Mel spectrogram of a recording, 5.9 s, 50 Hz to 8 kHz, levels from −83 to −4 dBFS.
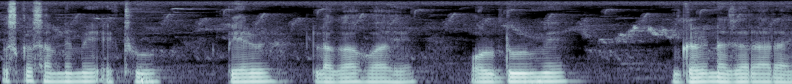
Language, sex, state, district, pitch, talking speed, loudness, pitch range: Hindi, male, Arunachal Pradesh, Papum Pare, 105 Hz, 170 wpm, -18 LUFS, 105-110 Hz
